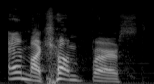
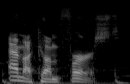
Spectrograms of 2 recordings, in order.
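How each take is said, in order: First: It is said in a put-on Italian accent. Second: It is said in the speaker's ordinary accent.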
